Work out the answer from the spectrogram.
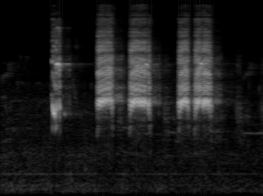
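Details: Black francolin in Sindh, Pakistan, giving a loud, harsh, grating call: one short rasping note, then two paired buzzy notes, a pause, and another harsh pair, over a quiet background.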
